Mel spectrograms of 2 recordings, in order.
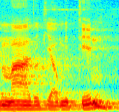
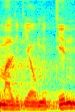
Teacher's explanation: Maliki yawmiddin yang dibaca dengan vokal panjang, dan sekali dalam gaya lain, Maliki yawmiddin tanpa vokal panjang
